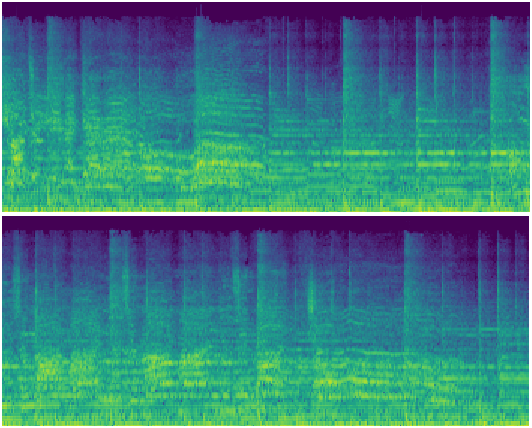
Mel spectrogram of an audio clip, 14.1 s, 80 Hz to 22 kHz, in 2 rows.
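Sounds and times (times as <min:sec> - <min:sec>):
lead singer singing: 0:00.0 - 0:03.9, 0:05.0 - 0:14.0
heavy bass: 0:00.0 - 0:14.0
live rock band playing: 0:00.0 - 0:14.0.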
